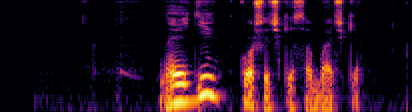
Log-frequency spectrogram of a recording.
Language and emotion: Russian, neutral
